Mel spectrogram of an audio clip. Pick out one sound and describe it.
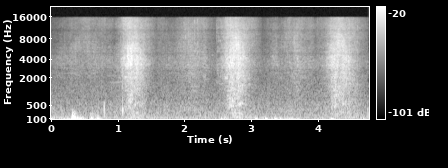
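A scythe swishes through tall grass in repeated strokes.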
